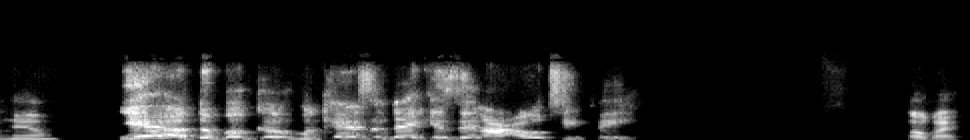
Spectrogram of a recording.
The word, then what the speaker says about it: Melchizedek: I think the name is pronounced Melchizedek.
